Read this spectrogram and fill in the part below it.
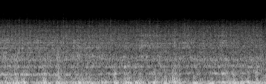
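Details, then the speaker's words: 1978 Ford F100 at idle just after fitting a new power steering pump to replace the old leaking one: steady low rumble with no pump whine; far quieter than the old pump. "power steering's already making way less noise than it was that other one was in no good shape"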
